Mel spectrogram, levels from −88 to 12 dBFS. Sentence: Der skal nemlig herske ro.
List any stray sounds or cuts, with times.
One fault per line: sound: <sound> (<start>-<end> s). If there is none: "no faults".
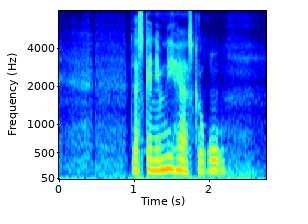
no faults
